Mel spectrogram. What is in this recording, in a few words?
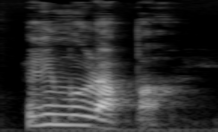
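"rimurapa", Maori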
